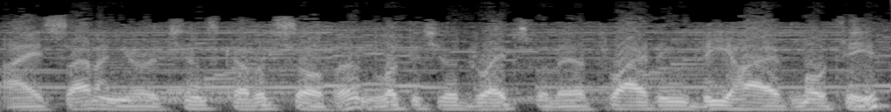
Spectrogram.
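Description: An American actor playing a wry, cocky, mock-pompous private detective in a 1940s radio drama. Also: male voice, low voice, steady tone, a little fast, music in the background, natural voice. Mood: wry narrating. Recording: dull vintage radio recording.

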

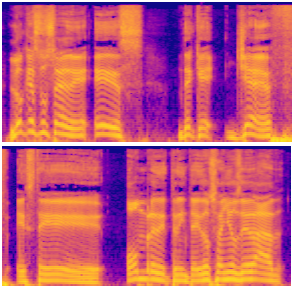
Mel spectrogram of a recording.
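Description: A man's voice: high voice, expressive, slow, fairly bright tone, clear, resonant tone, no echo, clean studio sound. A man with a Mexican accent hosting a comedy radio show, telling a story in a playful, slangy way.

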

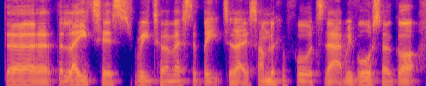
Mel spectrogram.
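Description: A man's voice: fairly low pitch, little pitch movement, a little fast. A man hosting a financial podcast in a conversational way. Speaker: podcast host.

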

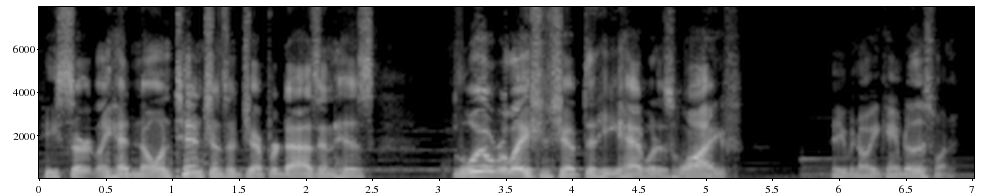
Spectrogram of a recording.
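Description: A man's voice: medium pitch, brisk, faint music behind. A man co-hosting a podcast, casually telling a ghost story with chatty, joking asides. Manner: chatty, laid-back, jokey asides.

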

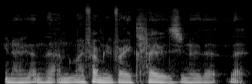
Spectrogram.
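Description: A man co-hosting a podcast, talking reflectively in a halting, searching way with many restarts. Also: low-pitched, level tone, vocal fry, mellow, breathy edge. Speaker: podcast co-host. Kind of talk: reflective conversation.

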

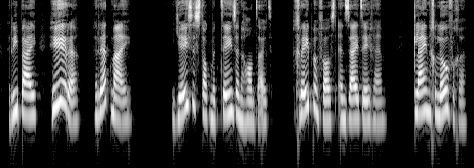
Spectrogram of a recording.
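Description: Woman calmly reading a devotional. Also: mid-range voice. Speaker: podcast host reading a devotional. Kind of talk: calm scripted devotional reading.

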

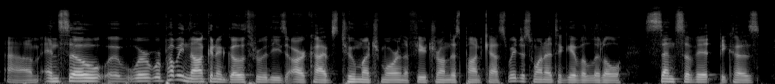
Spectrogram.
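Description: A man's voice: lowish voice, a little fast, hardly any pauses, smooth, no echo. A man co-hosting a podcast, chatting casually with a dry, wry manner and reading old archive clips aloud. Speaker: podcast co-host.

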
